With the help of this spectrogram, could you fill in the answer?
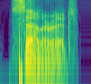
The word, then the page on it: cellaret: British English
